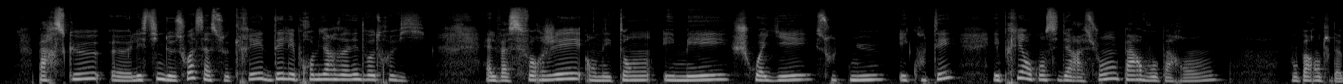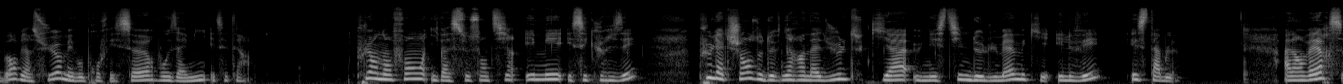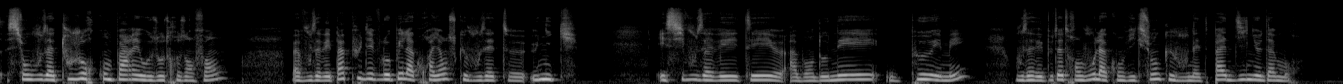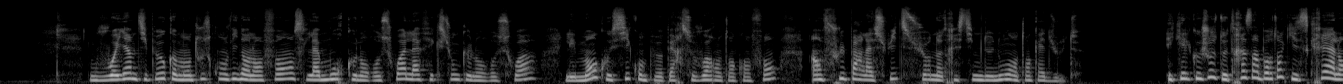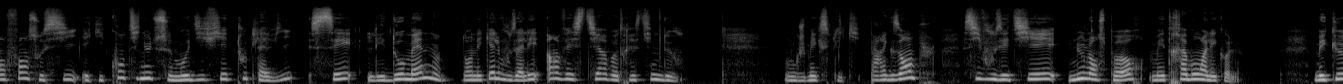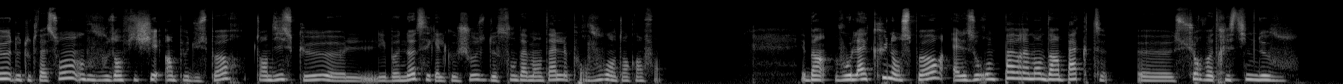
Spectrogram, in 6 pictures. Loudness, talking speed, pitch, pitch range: -29 LUFS, 190 wpm, 210 Hz, 190-235 Hz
